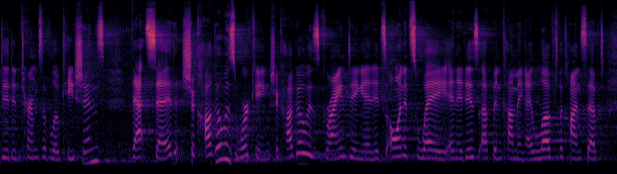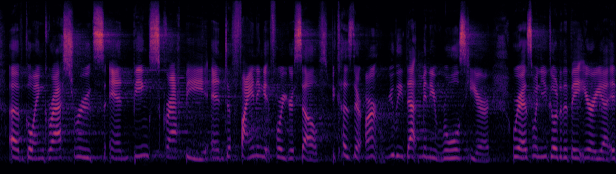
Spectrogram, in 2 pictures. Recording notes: In a live panel recorded at Chicago Athletic Association Hotel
